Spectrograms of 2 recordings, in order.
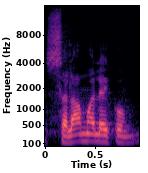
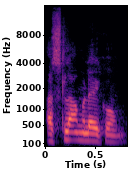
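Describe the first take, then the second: First: The greeting starts without the opening syllable. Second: The greeting drops the u after salam. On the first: "ये दोनों जो मैंने अल्फाज़ कहे गलत हैं" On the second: "ये दोनों जो मैंने अल्फाज़ कहे गलत हैं"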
